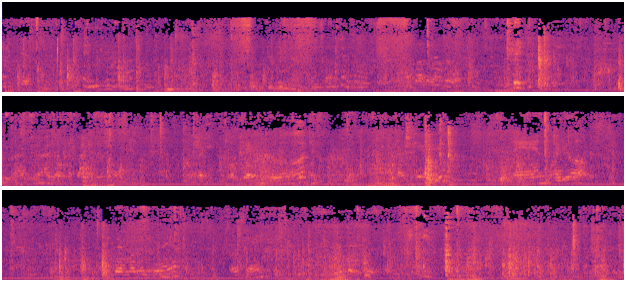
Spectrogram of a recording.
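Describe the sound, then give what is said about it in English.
Chairs scrape and thump as they are dragged across the floor and moved into place, with a low murmur of people talking and a steady hum in the background. “Somebody better pull up a chair or two.”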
